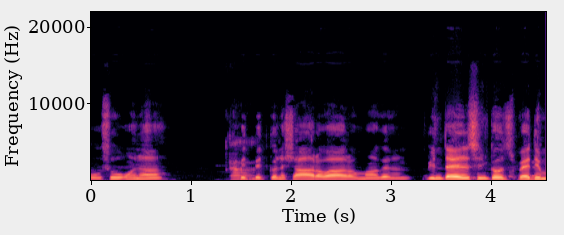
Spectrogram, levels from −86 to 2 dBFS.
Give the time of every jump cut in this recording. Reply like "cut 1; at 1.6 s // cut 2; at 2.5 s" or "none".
cut 1; at 3.2 s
